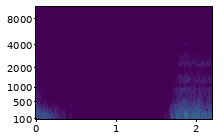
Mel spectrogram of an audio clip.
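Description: Near silence, with a soft breath or sigh from the narrator near the end.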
